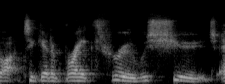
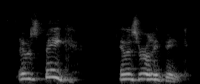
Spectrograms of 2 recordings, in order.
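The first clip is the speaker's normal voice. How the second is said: overcome with feeling, higher-pitched voice; 5 semitones higher, 3 dB quieter than usual. Sharing a story about walking the Camino, the speaker is full of emotion. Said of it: "I'm so full of emotion sharing this".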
